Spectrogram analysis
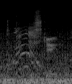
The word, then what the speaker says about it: Biscayne: Nick, is this street pronounced Biscayne? Yeah. Biscayne.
